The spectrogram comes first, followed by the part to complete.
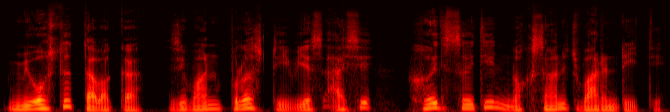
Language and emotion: Kashmiri, surprised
